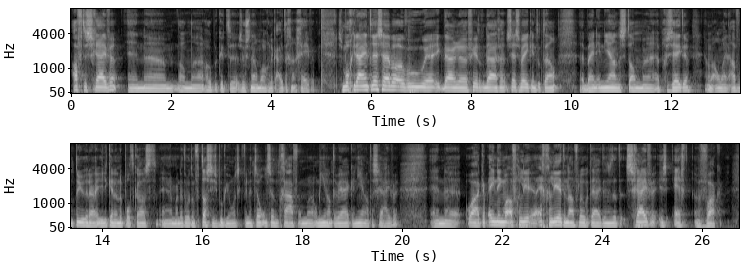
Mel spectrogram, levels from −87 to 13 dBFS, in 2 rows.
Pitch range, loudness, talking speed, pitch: 110-125 Hz, -16 LUFS, 230 wpm, 115 Hz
